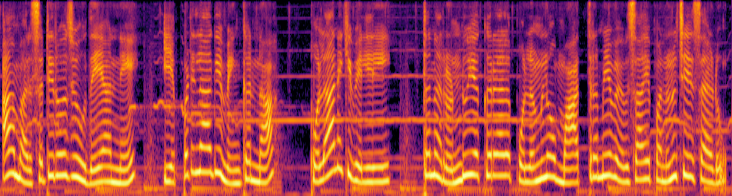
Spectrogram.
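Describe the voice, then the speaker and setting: A woman's voice: sits high, darkish tone. A woman storyteller narrating a scripted moral tale. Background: faint background music.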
